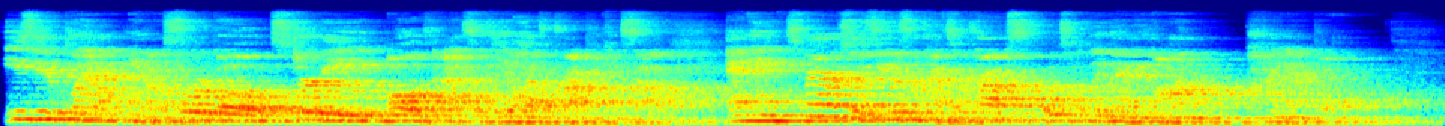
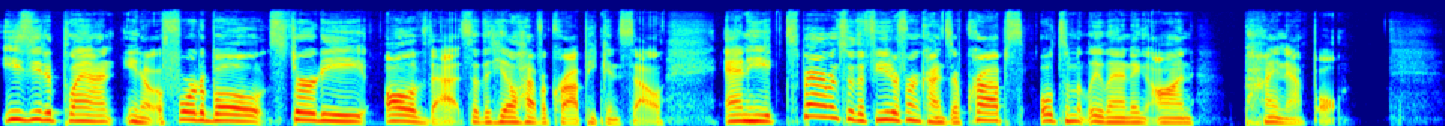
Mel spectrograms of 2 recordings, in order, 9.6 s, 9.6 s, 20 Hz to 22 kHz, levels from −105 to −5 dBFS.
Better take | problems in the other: second | off-mic speech; far // room echo; strong; dies away in 2.4 s

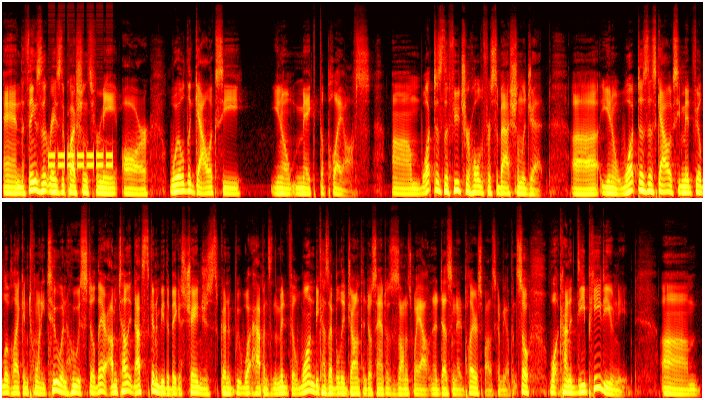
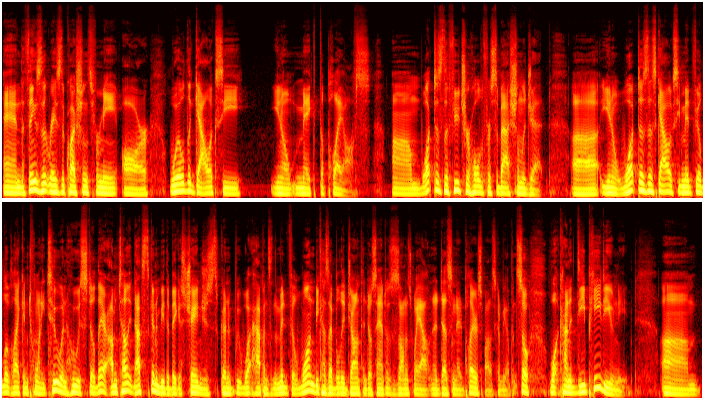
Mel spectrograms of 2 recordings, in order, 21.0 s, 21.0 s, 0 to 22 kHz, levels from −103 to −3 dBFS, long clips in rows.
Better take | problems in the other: second | phone ringing; noticeable; at 0.5 s; peak 3 dB below the speech

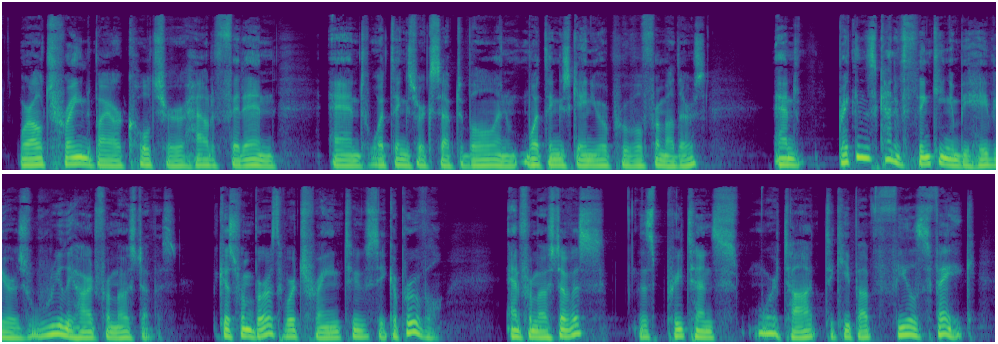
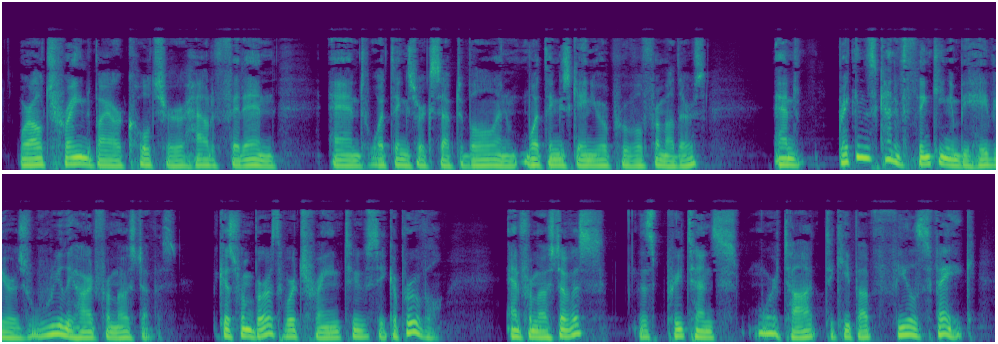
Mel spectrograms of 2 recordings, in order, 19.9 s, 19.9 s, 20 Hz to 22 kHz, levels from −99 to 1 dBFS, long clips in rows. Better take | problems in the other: first | garbled, watery; slightly

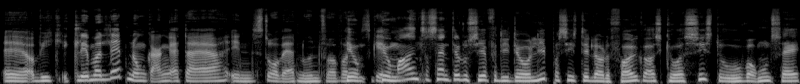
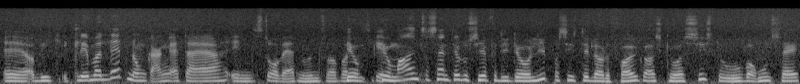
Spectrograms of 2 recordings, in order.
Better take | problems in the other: first | hiss; noticeable; throughout; 10 dB below the speech

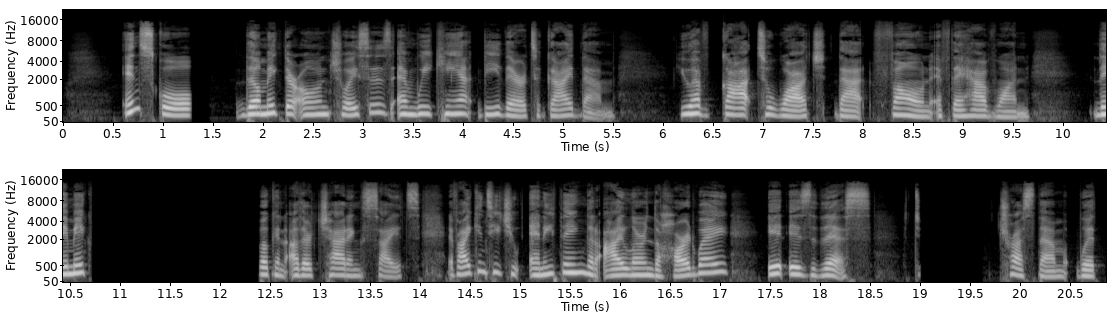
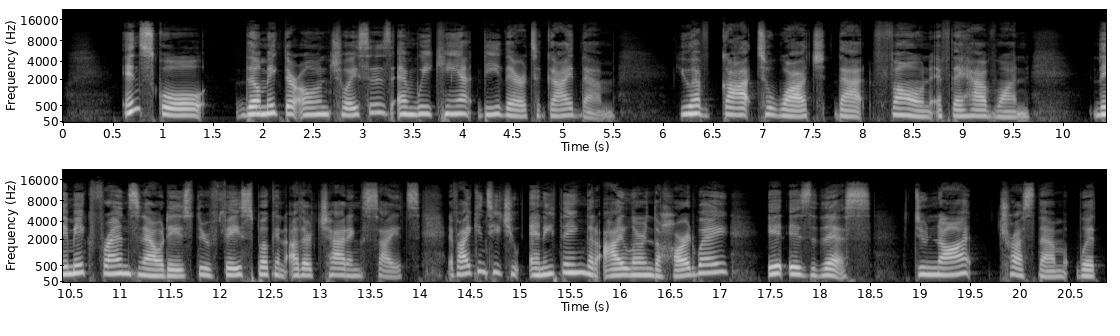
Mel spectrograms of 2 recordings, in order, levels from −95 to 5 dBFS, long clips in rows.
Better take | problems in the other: second | audio cutting out; at 1.5 s, at 11 s for 1.5 s and at 19 s for 0.5 s

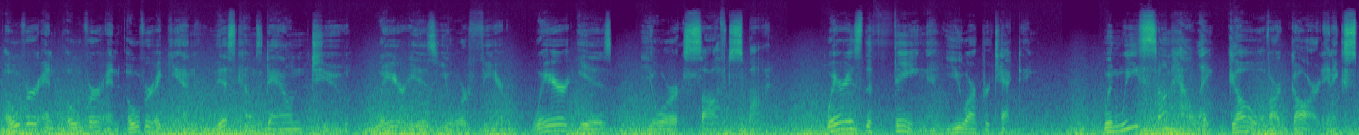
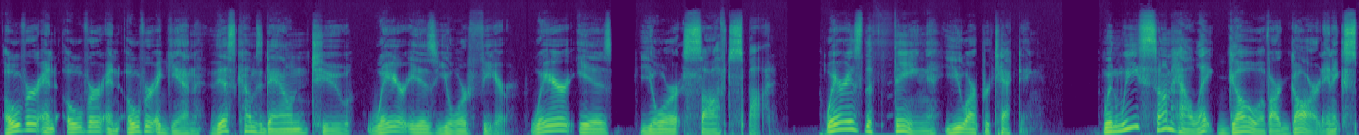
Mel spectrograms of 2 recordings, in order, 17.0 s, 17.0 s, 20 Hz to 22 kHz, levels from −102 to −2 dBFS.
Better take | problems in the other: second | wind noise on the microphone; heavy; 6 dB below the speech

